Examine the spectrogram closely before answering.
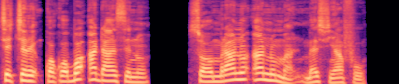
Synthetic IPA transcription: t͡ɕʰɪ˨t͡ɕʰɪ˨ɾɪ˨kʰɔ˨kʰɔ˨bɔ˦ʔa˦dã˦n˦sɪ˨nʊ̃˦ | sɔ˨m̩˨m˨ɾa˦nʊ̃˦ʔa˦nʊ̃˦mã̰˨n˦mæ˨˦sɥa˦fʊ̰˨

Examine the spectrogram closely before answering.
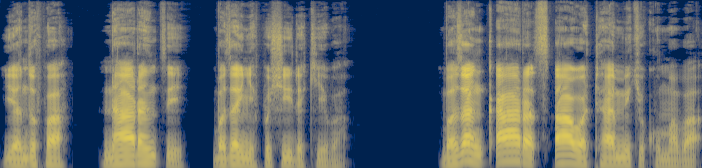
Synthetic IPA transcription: jɐ˨nzu˦ɸa˦ | na˦ɽɐ˦nsʼeː˨ | baː˨zɐ˦˨ɲji˦ɸɪ˦ʃiː˦dɐ˨kʲeː˦ba˦ʔ | baː˨zɐ˦˨ŋkʼaː˦ɽa˨sʼaː˦wa˨taː˦mɪ˦kʲe˨kʷʊ˦ma˦ba˦ʔ

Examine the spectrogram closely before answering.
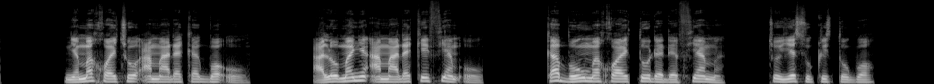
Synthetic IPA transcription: ɲɛ̃˨mɛ̃˦xɔ˦ɛ˦t͡ʃo˦ʔa̰˨mɛ̃˨a˨ɖɛ˦kɛ˦ɡ͡bɔ˦ʔo̰˨ | a̰˨lo˦mɛ̃˦ɲɛ̃˦ʔa̰˨mɛ̃˨a˨ɖɛ˨kɛ˦fi˦a˨mo̰˨ | kɛ˦bo˨ŋũ˦mɛ̃˦xɔ˦ɛ˦t̪o˦ɖɛ˨ɖɛ˨fi˦a˨mɛ̰̃˨ | t͡ʃo˦je˦su˨kɾi˦st̪o˨ɡ͡bɔ˦

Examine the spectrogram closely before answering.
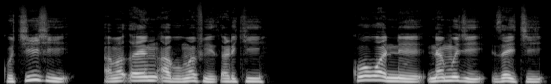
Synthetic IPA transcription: kʷu˨t͡ʃiː˦ʃ̬i˨ | ʔa˨mɐ˦sʼɐ˦jɪ˦ŋʔa˨bu˨mɐ˦ɸiː˨sʼɐ˦ɽkʲiː˦ | kʷoː˦wɐ˦neː˨na˦mʊ˦d͡ʒiː˨za˦˨jt͡ʃi˦ʔ

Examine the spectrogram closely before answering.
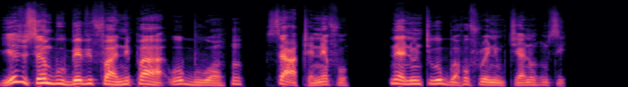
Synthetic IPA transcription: je˦s̬u˨sã˦m˦bu˨be˦bi˦fa˨nĩ˦pʰa˦a˨wʔo˦bu˨wɔ̃˨nhʊ̃˦ | sɛ˦a˨tʰɪ̃˨nɪ̃˦fʊ˨ | nã˦˨nʊ̃˦n̩˦tʰi˦wo˦bu˨a˨fʊ˦fʊ˦ɾʊ˦˨nĩ˨m̩˨t͡ɕʰi˨˦a˦nʊ̃˦hʊ̃˦sḛ˨

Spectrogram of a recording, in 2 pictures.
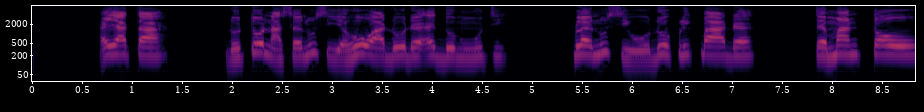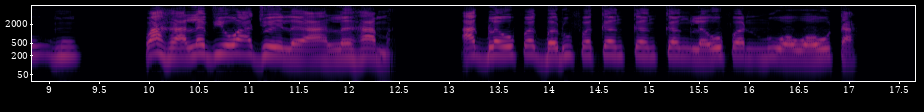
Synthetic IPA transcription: ɛ˦ja˦t̪a˦ | ɖo˨t̪o˦nã˨sɛ˨nũ˦si˨je˨ɦo˦wa˨ɖo˦ɖɛ˦ɛ˦d̪o˦mŋũ˦t̪i˦ | k͡plɛ˦nũ˦si˨wo˨ɖo˦k͡pli˦k͡pa˦˨ɖɛ˦ | t̪ɛ˦mã˦ŋ̩˦t̪ɔ˦wo˦ŋũ˦ | wo˦a˦ɦa˨lɛ˦vi˦wo˦a˦d͡ʒo˦ɛ˨lɛ˨a˨lɛ˨ɦa˦mɛ̰˨ | a˨ɡ͡blɛ˦wo˦ɸɛ˦ɡ͡bɛ˨ɖu˦ɸɛ˦kɛ˦ŋ˦kɛ˦ŋ̩˦kɛ˦ŋlɛ˨wo˦ɸɛ˦nũ˦wɔ˨wɔ˨wo˦t̪a˦

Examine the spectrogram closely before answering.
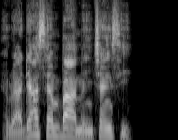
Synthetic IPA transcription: ɛ˨wu˨ɾa˨dɪ˦a˦sɛ̃˦m˦baː˦˨mɪ̃˨ɲ̩˨t͡ɕʰɛ̃˦n˦si˨

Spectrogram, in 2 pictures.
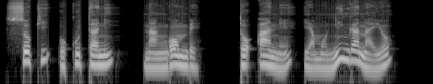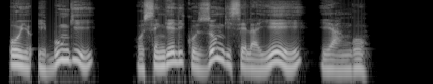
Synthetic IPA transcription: sɔ˦ki˦o˨ku˦ta˦ni˦ | na˨ŋɡɔ˦mbɛ˦ | to˦a˦ne˨ja˨mo˨ni˦ŋɡa˦na˨jɔ˦ | o˦jo˨ʔe˨bu˦ŋɡi˦ | o˨sɛ˨ŋɡe˦li˦ko˨zo˦ŋɡi˨se˨la˨je˦˨ | ja˨ŋɡo˦

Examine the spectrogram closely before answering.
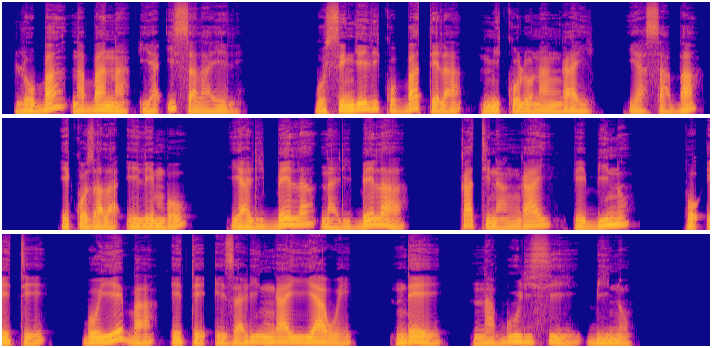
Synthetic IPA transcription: lo˨ba˦na˨ba˦na˨ja˨ʔi˦sa˨la˨e˦le˨ | bo˨sɛ˨ŋɡe˦li˦ko˨ba˦te˨la˨ | mi˨ko˨lo˨na˨ŋɡa˦i˦ | ja˨sa̰˨ba˦ | e˨ko˨za˨la̰˨ʔe˨le˨mbo˦ | ja˨li˨be˦la˦na˨li˨be˦la˦ | ka˦ti˨na˨ŋɡa˦i˦pe˦bi˦no˦ | po˦ʔe˦te˨ | bo˦je˦ba˨e˦te˨e˨za˨li˦ŋɡa˦i˦ja˦we˨ | nde˦ | na˨bu˦li˦si˦bi˦no˦

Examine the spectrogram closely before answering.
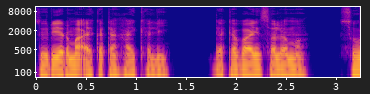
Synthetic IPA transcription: z̥uː˨ɾɪ˦jɐ˨rma̰˦ʔa̰˨jkɐ˨tɐ˦ŋɦa˦jkʰɐ˨liː˦ | da˨ta˦baː˦jɪ˦nsɐ˦lo˦mɐ˨ | soː˦

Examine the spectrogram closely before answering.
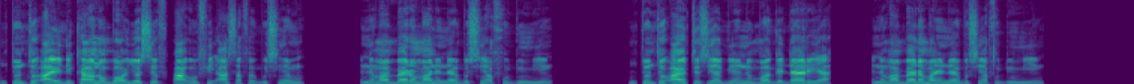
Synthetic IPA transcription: n̩˨tʊ̃˨n˨tʊ˨ʔa˦jɪ˦di˨kʰã˦nʊ̃˦bɔ˦˨jo˦sɛ˨fa˨o˦fi˦ʔa˦sa˨fa˨bu˨sɥã˦mũ˨ | nɪ̃˨nɪ̃˨˦mã˦bɛ˦ɾɪ˦mã˦nɪ̃˨nã˨˦bu˨sɥã˨fʊ˦dũ˦m˦ĩ˨e˦n | n̩˨tʊ̃˨n˨tʊ˨ʔa˦jɪ˦tʊ˨sɪ˦a˦bi˨e˦nʊ̃˦bɔ˦˨ɡe˨da˦ɾi˨a˨ | nɪ̃˨nɪ̃˨mã˦bɛ˦ɾɪ˦mã˦nɪ̃˨nãː˨˦bu˨si˨ã˨fʊ˦dũ˦m˦mĩ˨e˦n

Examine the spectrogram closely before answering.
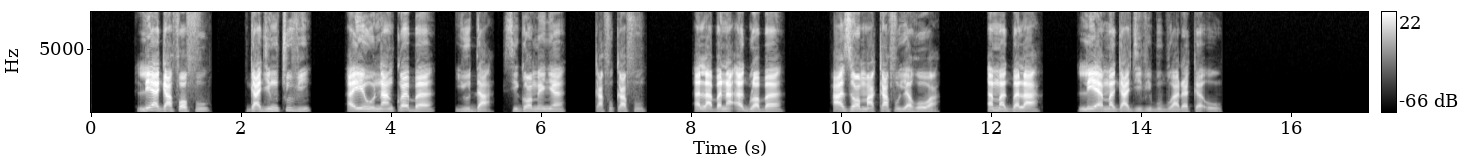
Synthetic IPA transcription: le˦a˨ɡa˨fɔ˨fu˦ | ɡa˨d͡ʑi˨ŋũ˦t͡ʃu˦vi˦ | e˦jɛ˦wo˨nã˦ŋ̩˦kɔ˦ɛ˦bɛ˦ | ju˦d̪a̰˨ | si˨ɡɔ˦mɛ̃˦ɲɛ̃˦ | ka˨fu˨ka˦fu˦ | ɛ˦la˨bɛ˦nã˦ʔɛ˦ɡ͡blɔ˨bɛ˦ | a̰˦zɔ̃˦mã˨ka˦fu˦je˨ɦo˦wa̰˨ | ɛ˦mɛ̃˨ɡ͡bɛ˦la˦ | le˦a˨mɛ̃˦ɡa˨d͡ʑi˨vi˨bu˦bu˨a̰˨ɖɛ˦kɛ˦ʔo̰˨

